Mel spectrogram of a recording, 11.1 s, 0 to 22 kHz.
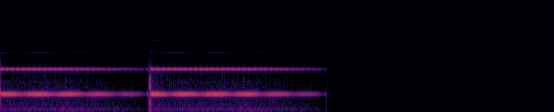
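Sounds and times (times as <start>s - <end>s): metal bell ringing: 0.0s - 1.6s, 3.0s - 6.5s.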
